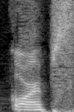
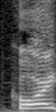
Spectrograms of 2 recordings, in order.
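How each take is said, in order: First: The final 'ps' sounds are pronounced. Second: The final 'ps' sounds are left silent. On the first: The speaker calls it wrong. "But कॉर्प्स are dead bodies" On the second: The speaker calls it right. "कोर कहते हैं ना"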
